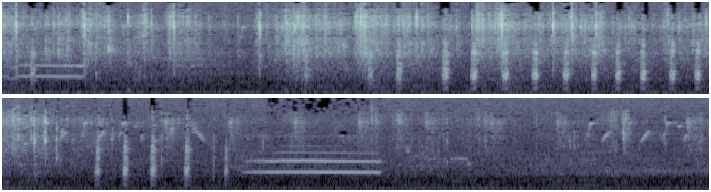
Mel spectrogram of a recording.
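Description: Chickens clucking in a quick run of short clucks, about six a second, then one steady, held call lasting about a second.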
